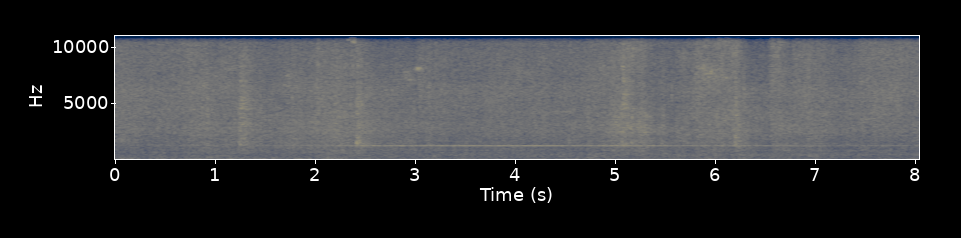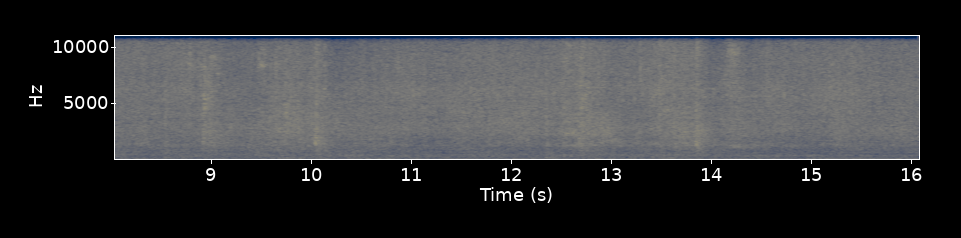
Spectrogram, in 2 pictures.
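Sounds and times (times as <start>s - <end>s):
freight cars rolling on rails: 0.0s - 16.0s
thin steady squeal: 1.5s - 9.2s.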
